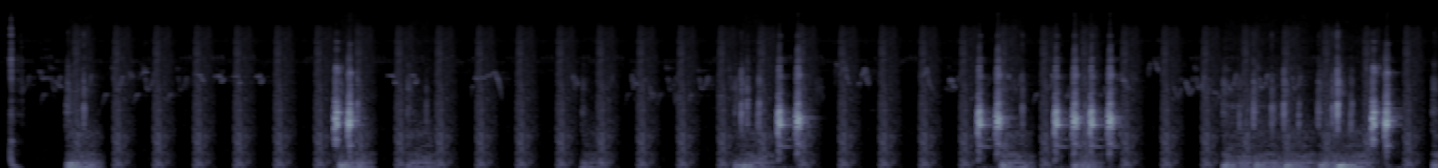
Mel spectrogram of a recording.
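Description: Clucking, gobbling fowl calls in the Sunflower Land chicken rescue mini game come in quick bursts over a pulsing, rhythmic game track, moderately loud with no voices.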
